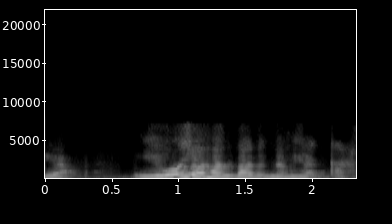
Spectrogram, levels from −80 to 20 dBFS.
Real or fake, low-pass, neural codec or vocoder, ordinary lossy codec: fake; 7.2 kHz; codec, 16 kHz, 1 kbps, FreqCodec, smaller model; none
